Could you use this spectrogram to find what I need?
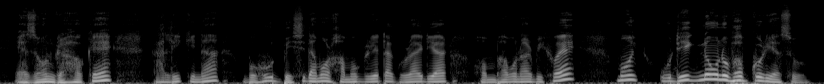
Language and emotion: Assamese, fearful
